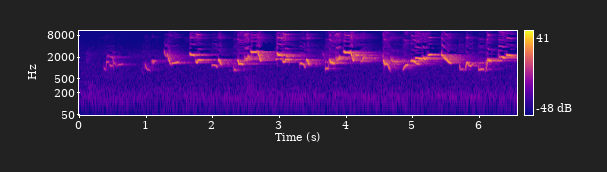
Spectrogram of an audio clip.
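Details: Young pair of straw-headed bulbuls (cucak rowo), forest-caught, long kept caged by owner, singing actively: rich, loud whistled phrases with bubbling, sliding notes, overlapping and repeated in quick bursts, with faint low background hum.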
